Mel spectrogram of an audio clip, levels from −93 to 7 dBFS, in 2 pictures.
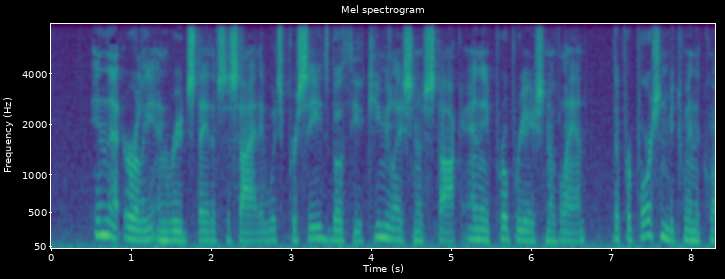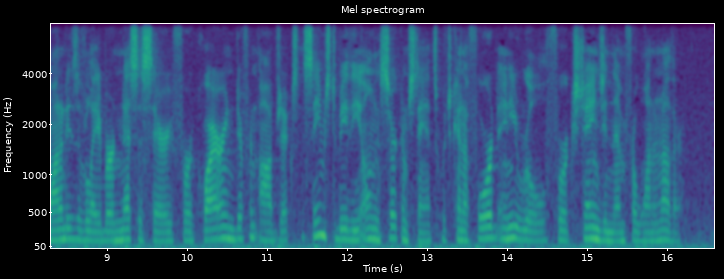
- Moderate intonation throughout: Yes, average, 3.0 semitones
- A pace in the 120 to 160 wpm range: No, average, 175 wpm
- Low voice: Yes, low, 130 Hz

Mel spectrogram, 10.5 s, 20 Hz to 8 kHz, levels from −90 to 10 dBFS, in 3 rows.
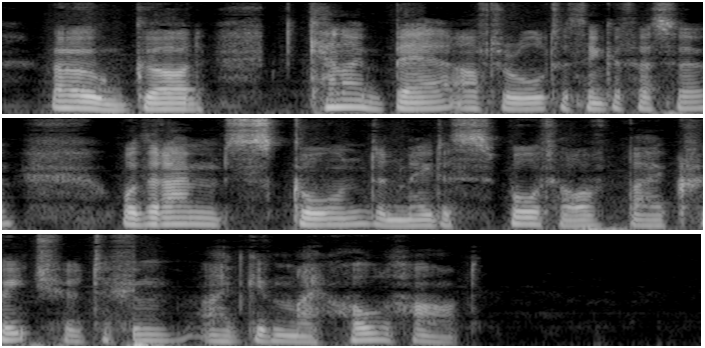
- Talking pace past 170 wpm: Yes, average, 190 wpm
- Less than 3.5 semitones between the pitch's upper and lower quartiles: Yes, average, 2.8 semitones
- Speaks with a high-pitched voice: No, low, 120 Hz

